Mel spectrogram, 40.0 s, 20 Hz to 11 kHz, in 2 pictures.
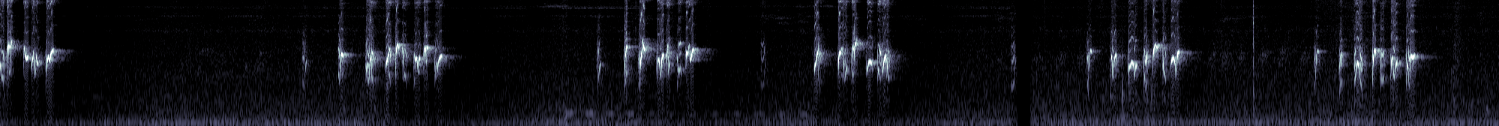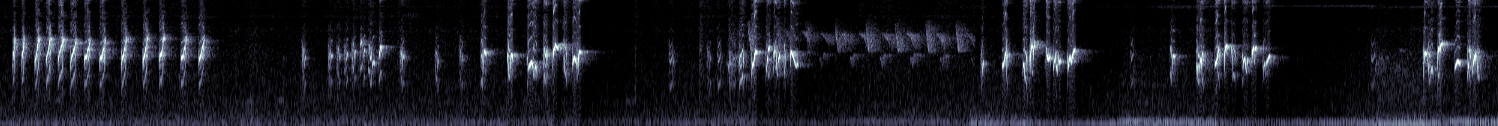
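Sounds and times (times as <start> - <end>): bulbul singing chirpy phrases: 7.5 - 12.7, 28.8 - 37.2.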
